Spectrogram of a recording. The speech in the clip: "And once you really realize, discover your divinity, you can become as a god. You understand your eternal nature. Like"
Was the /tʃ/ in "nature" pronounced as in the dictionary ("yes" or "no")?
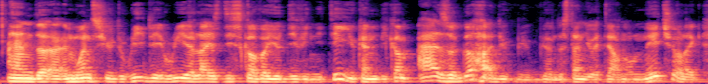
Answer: yes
